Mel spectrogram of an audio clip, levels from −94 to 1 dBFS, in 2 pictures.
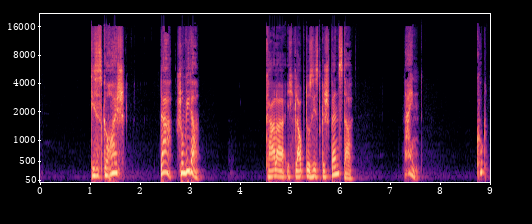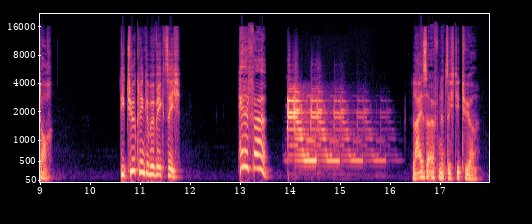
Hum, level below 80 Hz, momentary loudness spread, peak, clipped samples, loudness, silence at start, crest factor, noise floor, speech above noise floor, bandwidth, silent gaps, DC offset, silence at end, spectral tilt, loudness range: none; -44 dBFS; 16 LU; 0 dBFS; under 0.1%; -11 LUFS; 1 s; 14 dB; -71 dBFS; 60 dB; 17 kHz; none; under 0.1%; 0.25 s; -4.5 dB/octave; 9 LU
